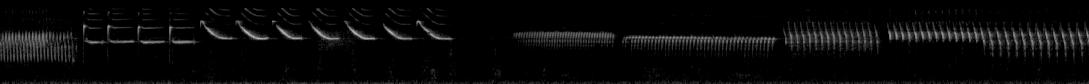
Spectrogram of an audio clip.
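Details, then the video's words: Canary in full, long song as a model for training other canaries: quick clipped notes, a run of loud descending whistles, then buzzy steady rolls and a fast high trill. "MASTERAN suara BURUNG KENARI GACOR PANJANG || COCOK untuk PANCINGAN KENARI lain !!!"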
